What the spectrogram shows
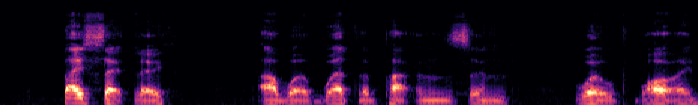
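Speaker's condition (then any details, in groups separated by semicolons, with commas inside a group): Multiple sclerosis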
